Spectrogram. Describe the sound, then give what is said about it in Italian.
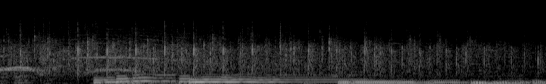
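Audience applause fills a church gathering, a dense and steady clatter of clapping that runs the whole clip, with sustained tonal notes sounding underneath once it gets going. “Facciamoli un applauso.”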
